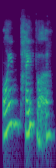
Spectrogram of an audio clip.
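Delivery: British "oi'm", the R dropped off Piper; imitated British accent. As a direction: imitate a child practising British. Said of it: "working on speaking her British".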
